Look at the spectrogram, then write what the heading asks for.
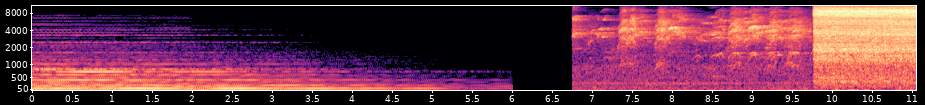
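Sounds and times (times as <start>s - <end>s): birds chirping: 6.8s - 9.8s
air hissing from tyre: 9.8s - 11.0s.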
